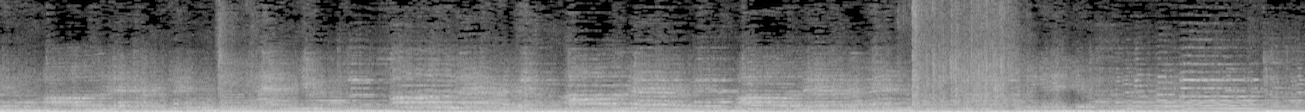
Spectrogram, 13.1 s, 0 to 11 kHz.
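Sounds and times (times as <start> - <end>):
children's choir singing: 0.0 - 11.8
musical accompaniment: 0.0 - 13.0.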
